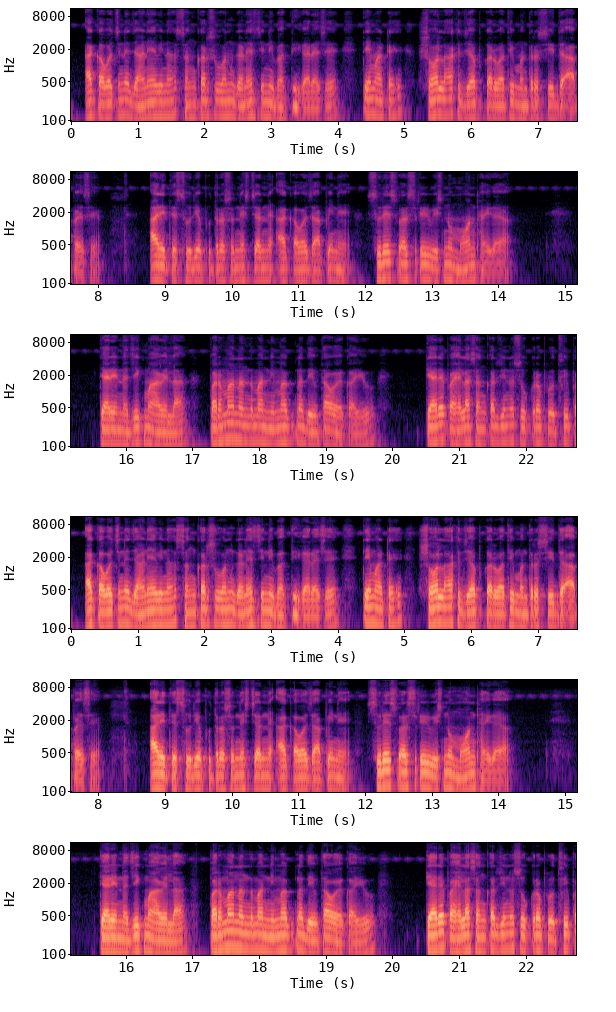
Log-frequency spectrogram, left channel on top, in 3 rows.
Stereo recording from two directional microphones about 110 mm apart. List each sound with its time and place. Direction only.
0.2 s speech: 30° right (ahead or behind)
15.6 s speech: 35° right (ahead or behind)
